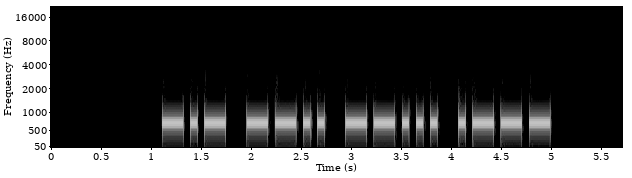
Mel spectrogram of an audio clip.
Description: Morse code, heard as a keyed tone, about 17 wpm, 700 Hz. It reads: KZ7J
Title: USA Call Signs - 4 Characters - Repeated 3x - 17wpm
